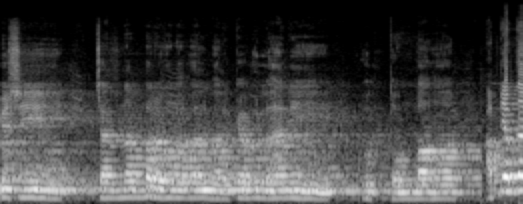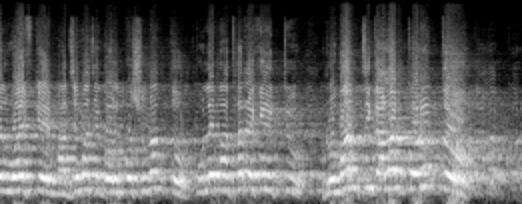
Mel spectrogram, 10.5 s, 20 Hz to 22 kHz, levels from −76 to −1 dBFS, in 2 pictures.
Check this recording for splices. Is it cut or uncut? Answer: cut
